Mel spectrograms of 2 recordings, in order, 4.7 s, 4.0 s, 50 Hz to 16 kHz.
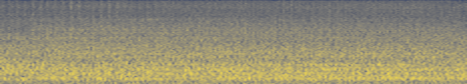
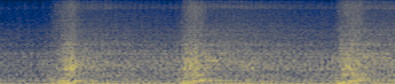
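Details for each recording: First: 1982 Mercedes-Benz W126 280SEL after fuel distributor rebuild, fuel pump replacement and excess oil removed, cold start: steady even hiss-and-hum at cold idle with no surging, misses or hunting; idle quite stable. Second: 1982 Mercedes-Benz W126 280SEL after fuel distributor repair and fuel pump replacement: three quick revs about 1.4 s apart with a buzzy vibration on each; broken exhaust pipe resonating against the car body, needs repair.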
